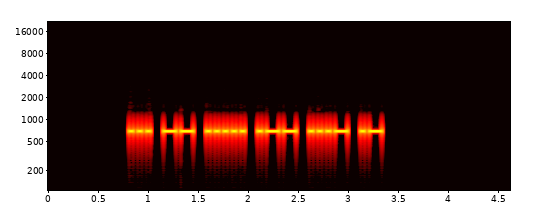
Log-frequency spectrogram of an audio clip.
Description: Morse code, heard as a keyed tone, about 28 wpm, 700 Hz. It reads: SM5WVA
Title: DXCC-100 Call Signs - 6 Characters - 28wpm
